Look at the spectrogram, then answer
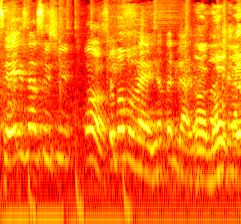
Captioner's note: laughter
